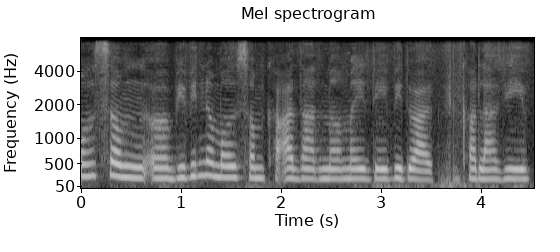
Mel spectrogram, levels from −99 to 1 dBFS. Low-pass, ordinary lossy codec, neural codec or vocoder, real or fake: 7.2 kHz; none; codec, 16 kHz, 0.5 kbps, X-Codec, WavLM features, trained on Multilingual LibriSpeech; fake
